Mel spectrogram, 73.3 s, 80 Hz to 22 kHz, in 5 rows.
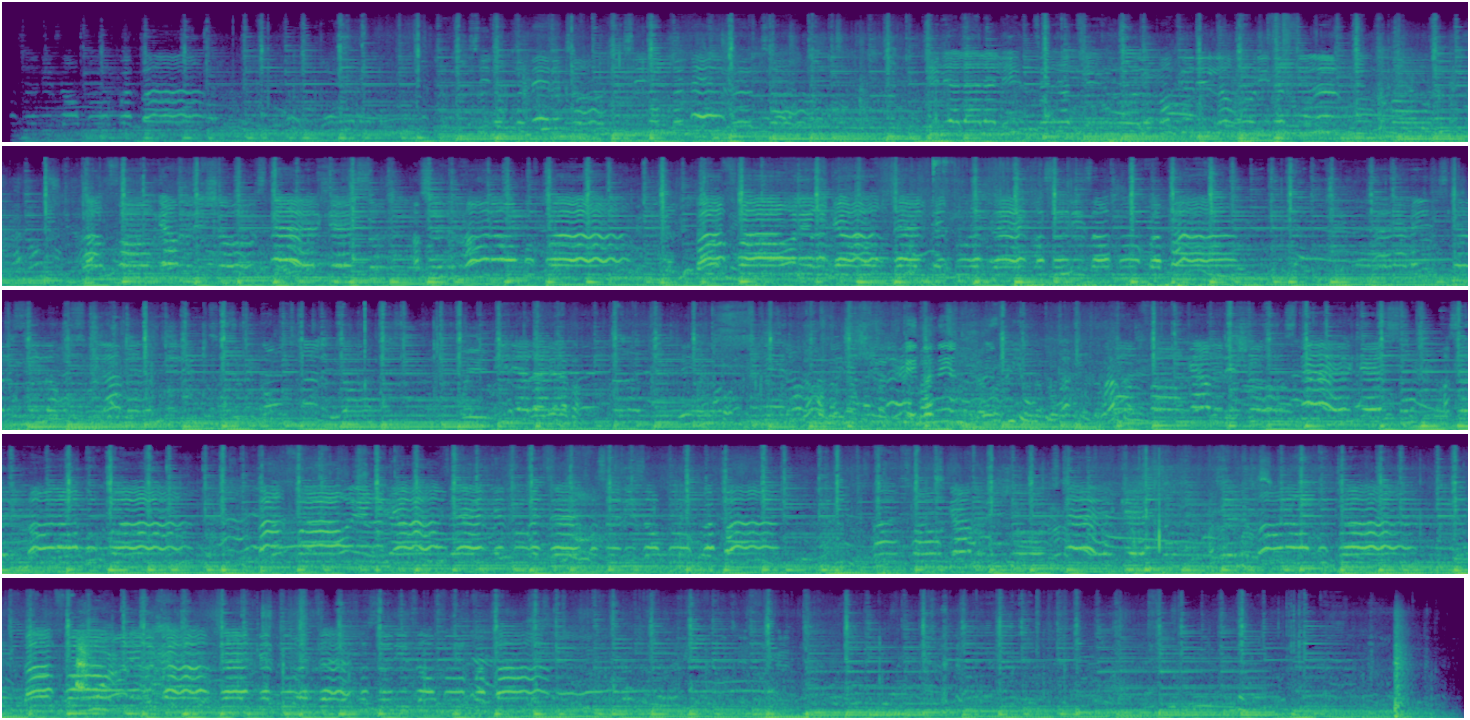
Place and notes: Ploubazlanec public market
2 young girls singing il y a, by Vanessa Paradis.
Ploubazlanec, France, 1 July 2010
